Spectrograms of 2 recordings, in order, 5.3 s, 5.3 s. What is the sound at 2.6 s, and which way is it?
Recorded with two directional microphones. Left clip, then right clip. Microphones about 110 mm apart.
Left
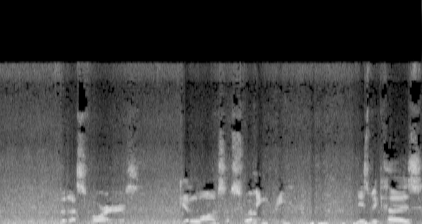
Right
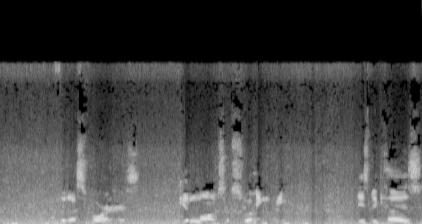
Speech, 15° left (ahead or behind).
